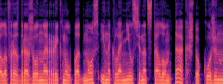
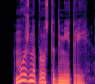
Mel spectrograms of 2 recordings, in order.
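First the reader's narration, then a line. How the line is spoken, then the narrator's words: Calm reply. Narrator (Russian): спокойно ответил шатен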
